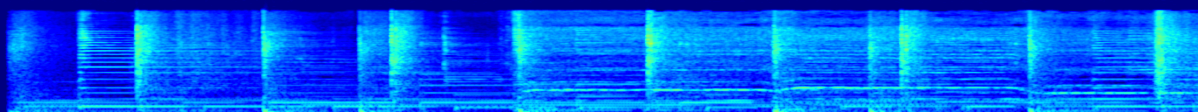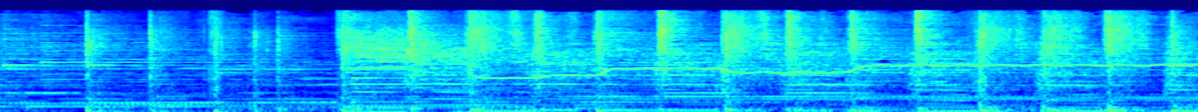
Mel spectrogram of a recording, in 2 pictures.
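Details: Upbeat guitar music with regular strummed beats and a rising melodic line in the second half.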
